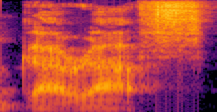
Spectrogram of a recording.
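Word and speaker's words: Garraf: Barcelona backed by the mountainous Park natural Del Gara if I pronounce that right you did thank you you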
